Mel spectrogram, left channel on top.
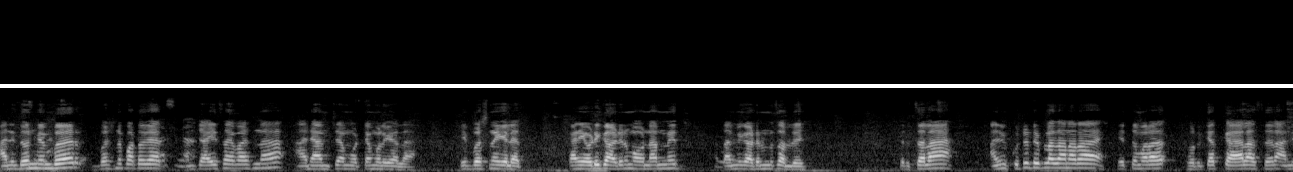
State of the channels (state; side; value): silent; left; digital silence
